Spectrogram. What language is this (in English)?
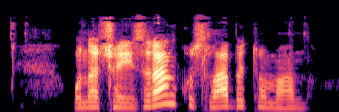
Belarusian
